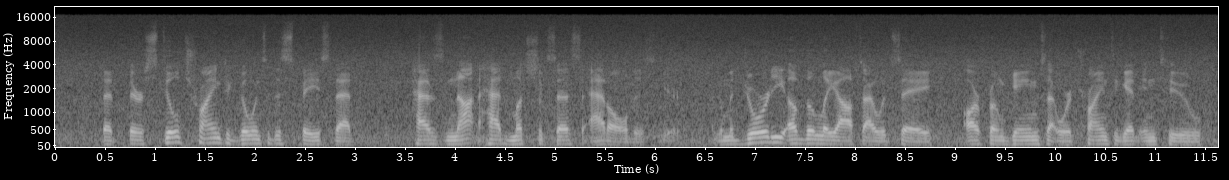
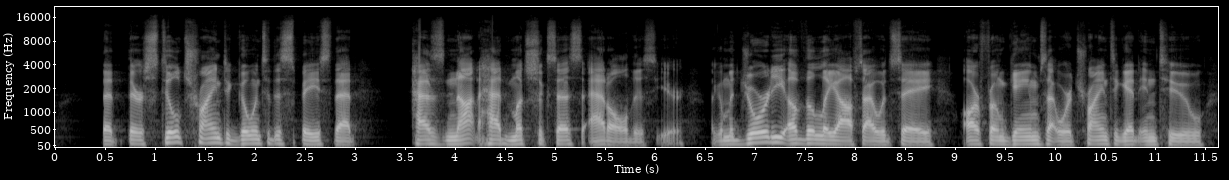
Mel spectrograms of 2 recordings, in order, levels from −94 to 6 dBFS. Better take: second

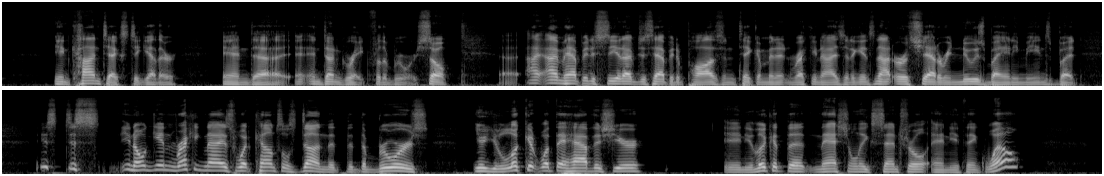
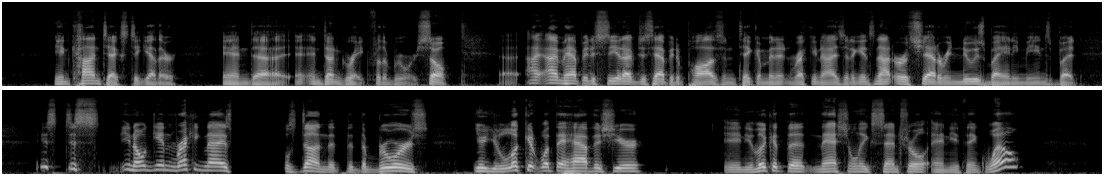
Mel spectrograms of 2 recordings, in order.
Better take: first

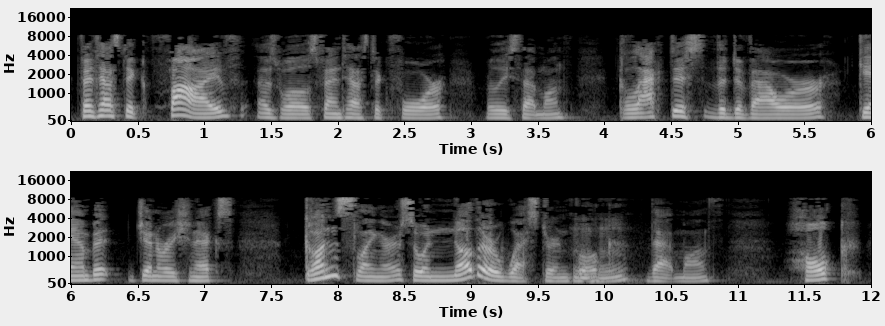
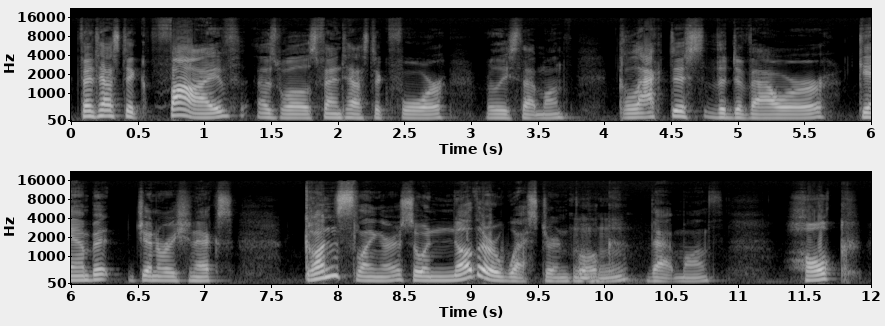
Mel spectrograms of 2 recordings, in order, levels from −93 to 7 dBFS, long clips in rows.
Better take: second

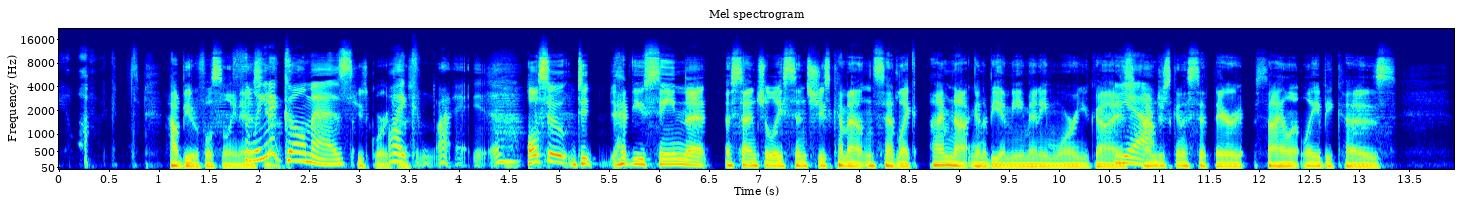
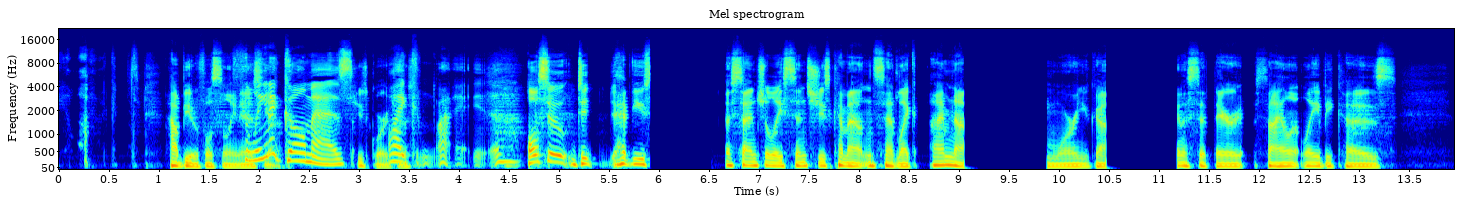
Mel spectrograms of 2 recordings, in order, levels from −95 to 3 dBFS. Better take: first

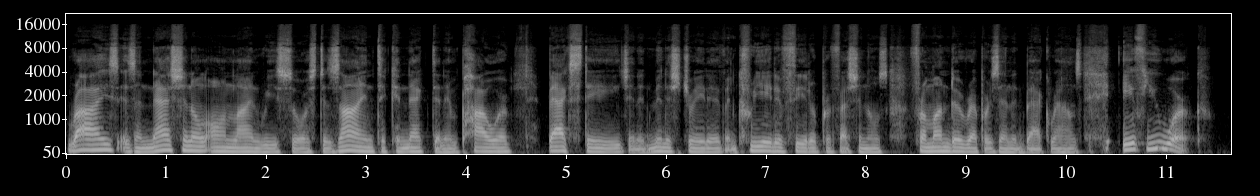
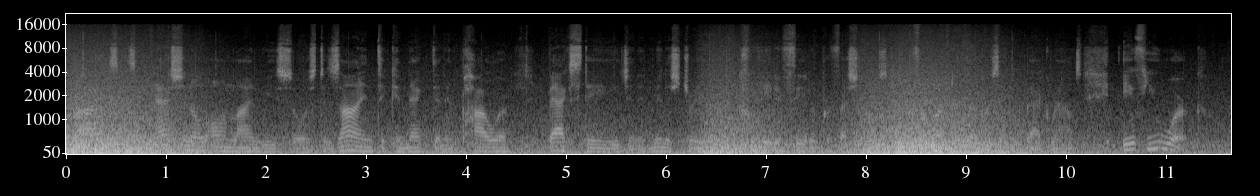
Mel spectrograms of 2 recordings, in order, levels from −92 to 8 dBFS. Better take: first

